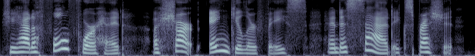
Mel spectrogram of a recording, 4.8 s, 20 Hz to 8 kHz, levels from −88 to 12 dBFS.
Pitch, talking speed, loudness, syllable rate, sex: 235 Hz, 165 wpm, -20 LUFS, 4.7 syllables/s, female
